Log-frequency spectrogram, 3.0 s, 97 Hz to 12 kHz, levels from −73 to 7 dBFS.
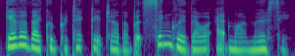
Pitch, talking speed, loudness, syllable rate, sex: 190 Hz, 265 wpm, -20 LUFS, 7.2 syllables/s, female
